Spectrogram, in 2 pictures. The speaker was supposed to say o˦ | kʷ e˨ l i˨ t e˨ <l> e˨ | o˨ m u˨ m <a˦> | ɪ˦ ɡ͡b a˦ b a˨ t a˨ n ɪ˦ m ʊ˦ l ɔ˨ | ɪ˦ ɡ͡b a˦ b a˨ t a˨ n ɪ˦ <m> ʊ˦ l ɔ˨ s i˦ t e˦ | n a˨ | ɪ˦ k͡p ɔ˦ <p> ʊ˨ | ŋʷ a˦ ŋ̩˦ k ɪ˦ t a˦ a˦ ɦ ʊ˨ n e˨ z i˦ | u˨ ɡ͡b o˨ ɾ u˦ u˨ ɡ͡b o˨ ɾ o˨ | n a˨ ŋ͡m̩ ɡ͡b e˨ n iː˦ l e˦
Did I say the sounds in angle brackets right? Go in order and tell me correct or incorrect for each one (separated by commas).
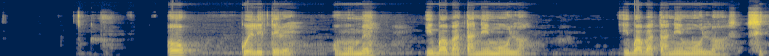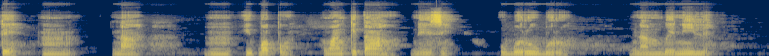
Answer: incorrect, incorrect, correct, correct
